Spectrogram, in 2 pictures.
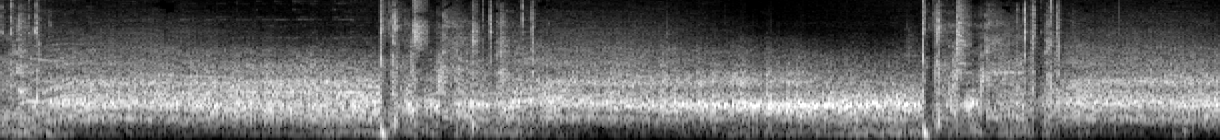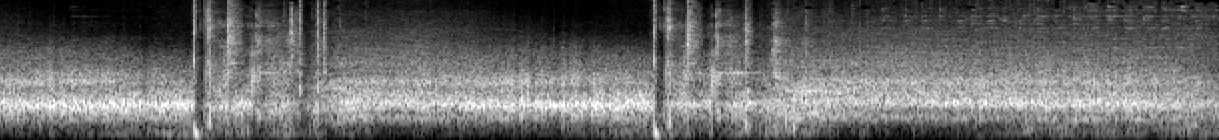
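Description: Podcast jingle made of biathlon range sound: a steady crowd din broken by five clusters of quick rifle shots, about every two to two and a half seconds.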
